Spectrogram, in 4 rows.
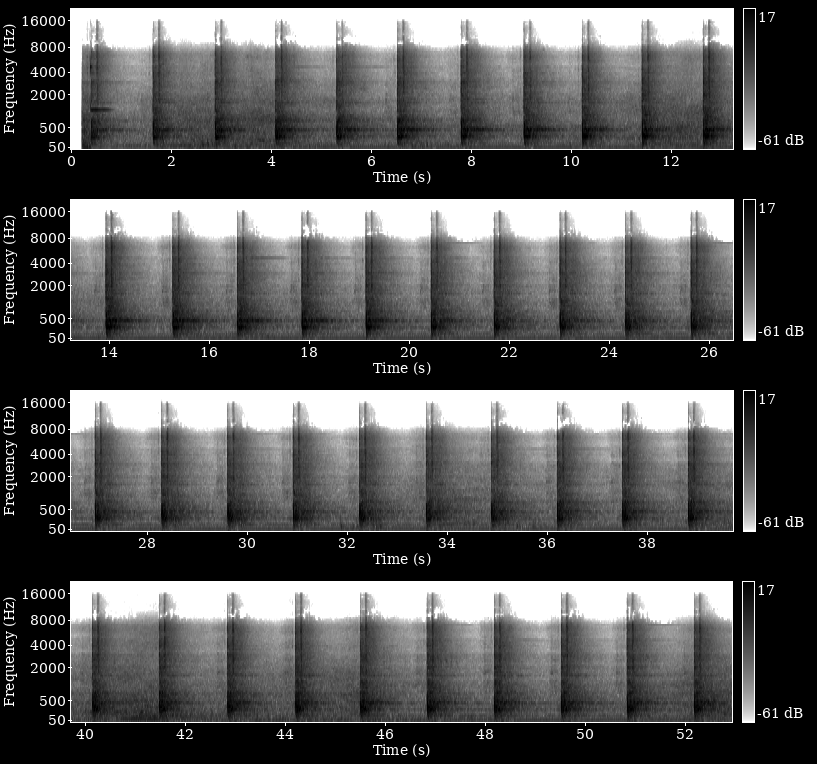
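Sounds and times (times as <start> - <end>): sharp ringing strikes: 0.2 - 1.1, 16.6 - 18.8.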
